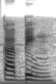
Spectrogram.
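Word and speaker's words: かびん: bunga itu bahasa Jepangnya kabing tulisannya cabin Tapi bacanya kabing Ya jadi kalau menyebutkan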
